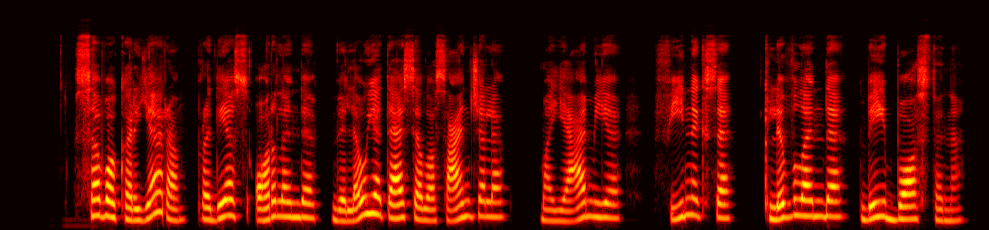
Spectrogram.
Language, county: Lithuanian, Kaunas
